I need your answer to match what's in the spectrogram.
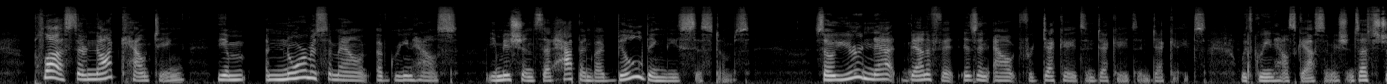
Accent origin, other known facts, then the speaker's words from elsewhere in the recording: New York, United States; Heavy rail is the systems that I grew up with in New York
